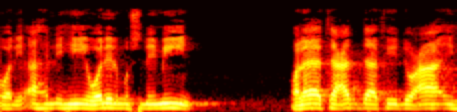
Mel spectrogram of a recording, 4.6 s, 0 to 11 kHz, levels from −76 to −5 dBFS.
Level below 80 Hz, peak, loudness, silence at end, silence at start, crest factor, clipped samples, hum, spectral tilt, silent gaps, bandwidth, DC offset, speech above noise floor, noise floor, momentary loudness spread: -46 dBFS; 0 dBFS; -16 LUFS; 0 s; 0 s; 16 dB; under 0.1%; none; -6.5 dB/octave; none; 8.6 kHz; under 0.1%; 42 dB; -57 dBFS; 6 LU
